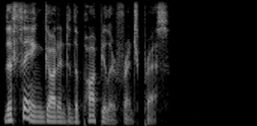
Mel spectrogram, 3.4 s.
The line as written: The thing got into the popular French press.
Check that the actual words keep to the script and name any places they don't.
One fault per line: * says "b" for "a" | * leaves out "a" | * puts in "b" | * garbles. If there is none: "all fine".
all fine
